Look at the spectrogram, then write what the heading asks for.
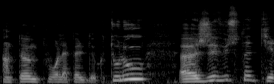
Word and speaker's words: Cthulhu: Ou alors, en théorie, il faudrait pas prononcer le Cthulhu, il faudrait dire Hulu ou Kulu.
